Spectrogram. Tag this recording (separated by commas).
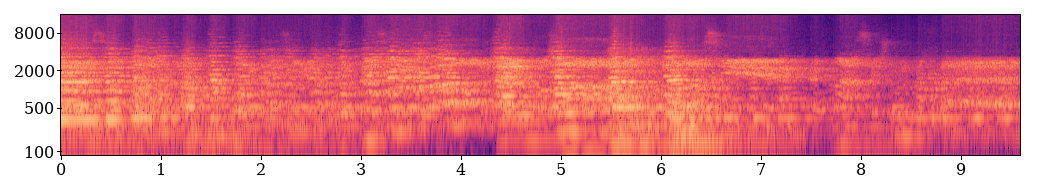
Music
